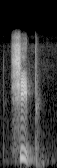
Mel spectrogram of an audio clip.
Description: sheep

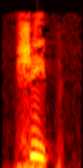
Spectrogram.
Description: sheep; english; describing animals

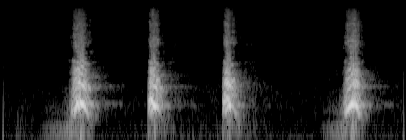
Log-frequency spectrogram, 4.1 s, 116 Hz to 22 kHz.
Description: dog; grade1; sound sci

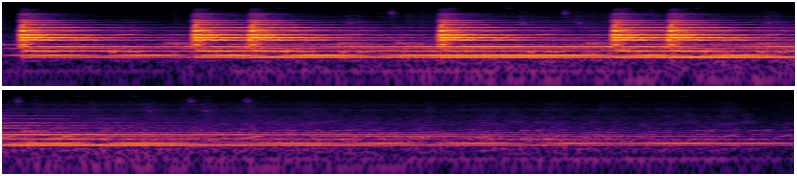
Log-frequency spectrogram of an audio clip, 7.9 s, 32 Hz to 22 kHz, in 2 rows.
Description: bell; grade5; communication new

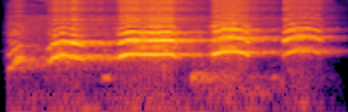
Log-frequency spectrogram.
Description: monkey; simple messages

